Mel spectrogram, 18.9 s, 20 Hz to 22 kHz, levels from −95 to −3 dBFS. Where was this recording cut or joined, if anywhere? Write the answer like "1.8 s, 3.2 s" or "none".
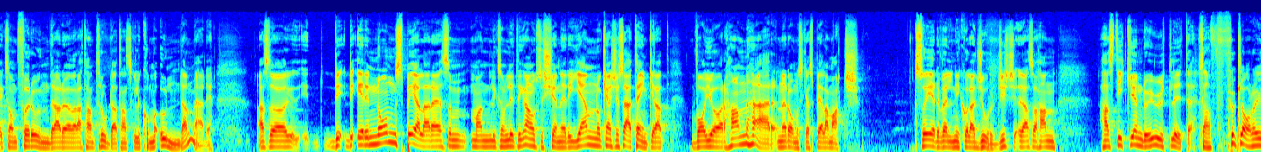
18.0 s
